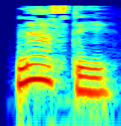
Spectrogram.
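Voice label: "nasty", American English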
